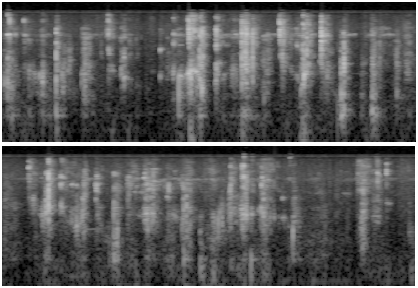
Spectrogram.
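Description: Close-miked wet eating sounds of a man eating rice and fish curry by hand: open-mouthed chewing and lip smacks, a dense run of short irregular clicks, with a brief lull a little before the end.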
